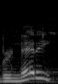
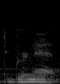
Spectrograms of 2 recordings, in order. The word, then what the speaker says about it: Brunette: new head coach Andrew is it brunetti or just brunette brunette okay just want to make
